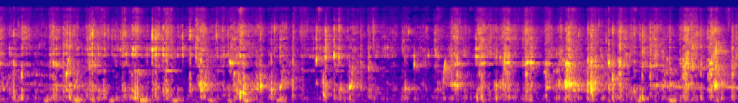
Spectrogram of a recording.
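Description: A utensil stirring salt into water in a container, with light, irregular clinks and scrapes against its sides, as the salt dissolves for pizza dough.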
